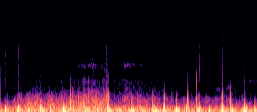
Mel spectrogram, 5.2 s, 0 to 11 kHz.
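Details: 34-year-old male after smoking nicotine and "green stuff", stethoscope at the mitral area: rapid, low thumping heartbeat of about 130 a minute over a background hum; heart sounds at the mitral area.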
